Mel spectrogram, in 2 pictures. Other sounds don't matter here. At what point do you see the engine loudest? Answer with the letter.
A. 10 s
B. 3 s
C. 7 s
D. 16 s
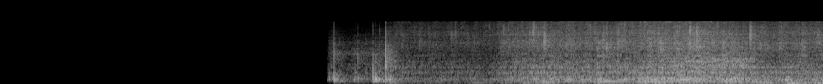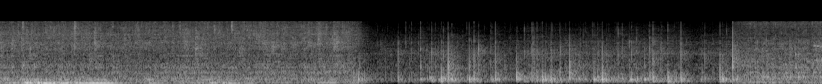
C.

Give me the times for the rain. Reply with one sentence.
You can hear the rain from 3.2 to 16.4 s.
